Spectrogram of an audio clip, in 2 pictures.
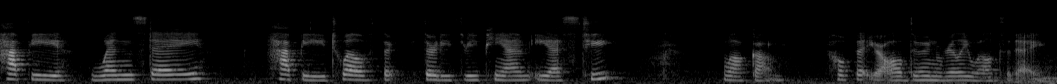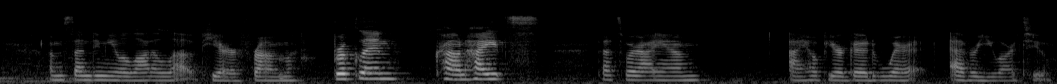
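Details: Adult woman who identifies as a person who stutters, speaking; stuttering.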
